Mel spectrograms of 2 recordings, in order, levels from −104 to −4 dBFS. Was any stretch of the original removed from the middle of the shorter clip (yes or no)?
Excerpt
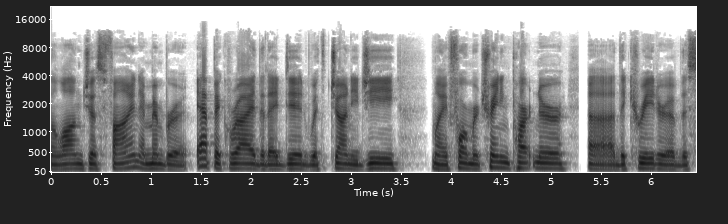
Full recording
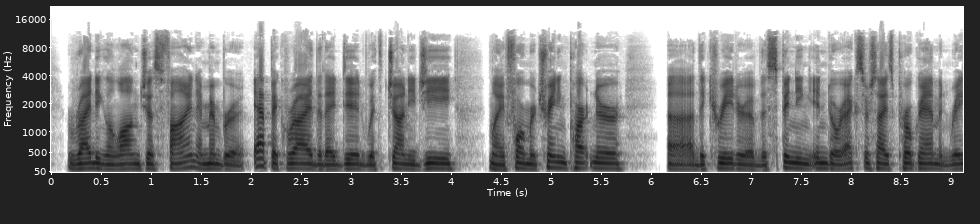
yes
